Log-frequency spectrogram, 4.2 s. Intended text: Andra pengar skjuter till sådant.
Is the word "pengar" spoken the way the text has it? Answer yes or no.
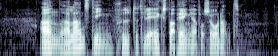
no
